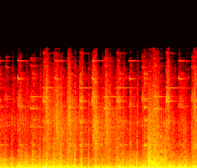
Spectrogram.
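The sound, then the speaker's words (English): Sustained gunfire in an action scene where weapons are fired near thermonuclear warheads: a dense, continuous burst of rapid shots that stays loud and steady throughout, with no voices. “Would you mind not shooting at the thermonuclear weapons?”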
